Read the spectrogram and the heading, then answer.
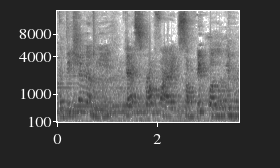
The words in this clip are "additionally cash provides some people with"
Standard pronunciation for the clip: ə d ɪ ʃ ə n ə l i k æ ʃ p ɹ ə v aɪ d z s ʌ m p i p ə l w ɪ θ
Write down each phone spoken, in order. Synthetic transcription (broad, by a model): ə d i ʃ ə n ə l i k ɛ s p ɹ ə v aɪ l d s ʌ m p i p ə l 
